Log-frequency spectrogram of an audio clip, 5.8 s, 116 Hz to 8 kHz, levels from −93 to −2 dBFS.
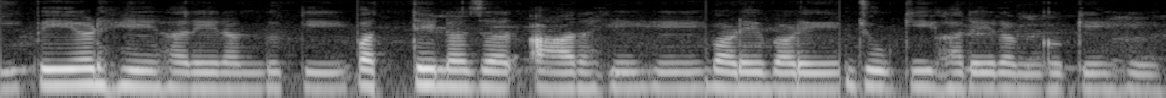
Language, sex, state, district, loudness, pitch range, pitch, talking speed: Hindi, female, Jharkhand, Sahebganj, -26 LUFS, 175-190 Hz, 180 Hz, 185 wpm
